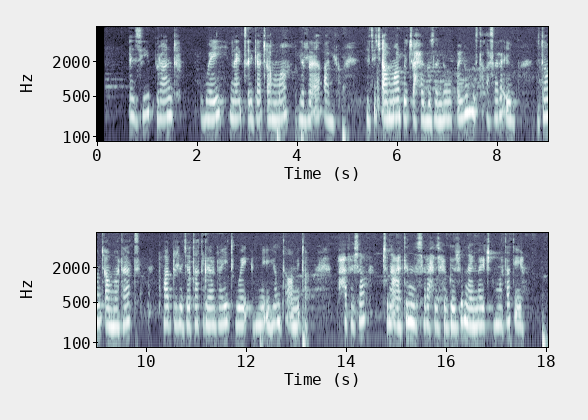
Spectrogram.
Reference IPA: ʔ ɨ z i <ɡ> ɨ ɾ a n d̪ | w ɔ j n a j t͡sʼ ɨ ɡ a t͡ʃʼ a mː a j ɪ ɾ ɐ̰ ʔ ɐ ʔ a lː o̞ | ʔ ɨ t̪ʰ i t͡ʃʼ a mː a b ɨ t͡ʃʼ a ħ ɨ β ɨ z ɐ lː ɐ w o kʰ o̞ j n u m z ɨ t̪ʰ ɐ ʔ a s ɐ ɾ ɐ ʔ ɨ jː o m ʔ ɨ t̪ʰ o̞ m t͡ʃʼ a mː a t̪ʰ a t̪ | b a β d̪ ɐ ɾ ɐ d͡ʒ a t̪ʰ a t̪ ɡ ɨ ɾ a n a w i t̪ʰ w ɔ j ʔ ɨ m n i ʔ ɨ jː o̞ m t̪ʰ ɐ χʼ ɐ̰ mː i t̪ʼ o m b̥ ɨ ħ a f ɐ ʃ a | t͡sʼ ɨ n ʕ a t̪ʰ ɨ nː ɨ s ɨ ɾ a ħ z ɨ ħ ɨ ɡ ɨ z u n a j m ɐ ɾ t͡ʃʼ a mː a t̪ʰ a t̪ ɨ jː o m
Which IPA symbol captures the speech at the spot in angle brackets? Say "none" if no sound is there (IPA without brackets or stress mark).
b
